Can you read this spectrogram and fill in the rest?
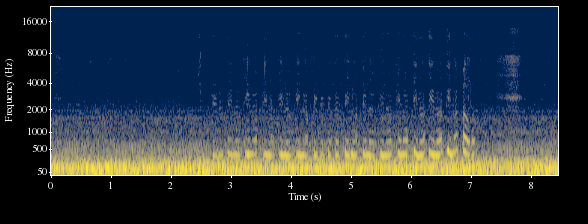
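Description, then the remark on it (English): Steady low rumble and road noise fill the cabin of a moving car throughout, with a wavering, melodic voice-like tone rising over it for several seconds in the middle, as the driver dances in the seat to music. “And so I'm shaking my booty in my car the best I can.”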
